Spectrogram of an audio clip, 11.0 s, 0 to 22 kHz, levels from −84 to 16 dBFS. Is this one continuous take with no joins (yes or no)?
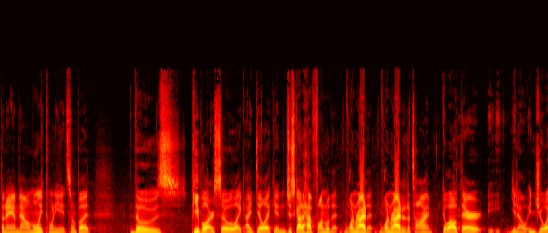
no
